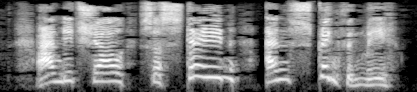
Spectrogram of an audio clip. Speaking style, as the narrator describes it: cried the little tailor

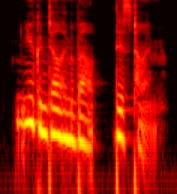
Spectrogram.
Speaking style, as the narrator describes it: he says

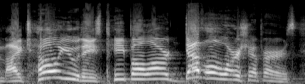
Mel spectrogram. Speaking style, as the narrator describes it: he yells at him

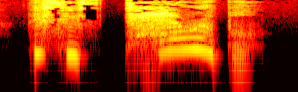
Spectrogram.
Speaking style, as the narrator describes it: Fifi whispered, looking really upset

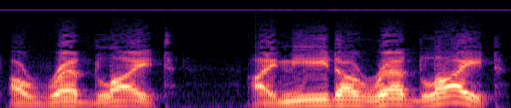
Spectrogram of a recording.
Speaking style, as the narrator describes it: Adam shouted out

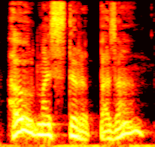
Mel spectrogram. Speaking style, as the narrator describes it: cried Aramis

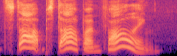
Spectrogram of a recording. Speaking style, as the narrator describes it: cried

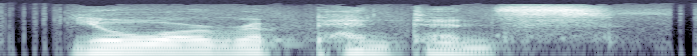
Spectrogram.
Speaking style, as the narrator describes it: I said

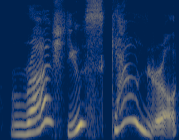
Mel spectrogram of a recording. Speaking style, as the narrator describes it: cried Mona, but she laughed as hard as everybody else

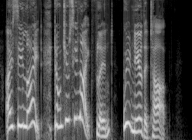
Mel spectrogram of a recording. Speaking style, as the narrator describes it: Then feeling Flint's arm tighten around his neck in a choking manner, Tass added hurriedly

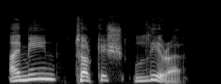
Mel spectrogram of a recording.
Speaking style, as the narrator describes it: he said stiffly

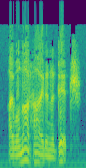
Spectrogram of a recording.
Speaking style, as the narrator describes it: the knight stated coldly

